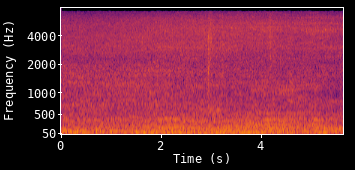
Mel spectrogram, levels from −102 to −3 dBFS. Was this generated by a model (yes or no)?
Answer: no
